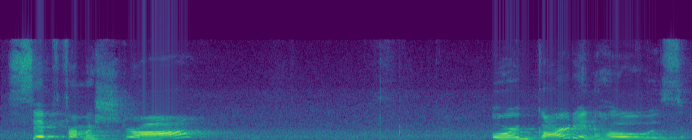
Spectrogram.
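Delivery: sing-song picture book read; reading to children. Acted. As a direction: read the rhyme brightly to little ones. Continues reading rhyming book.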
